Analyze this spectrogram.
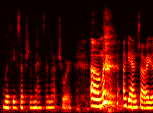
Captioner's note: chuckling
